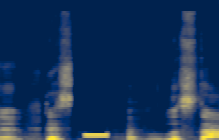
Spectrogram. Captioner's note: beep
